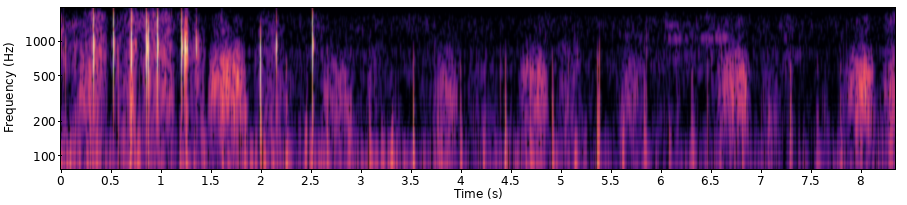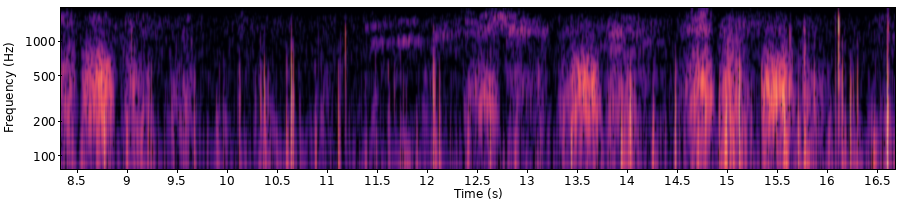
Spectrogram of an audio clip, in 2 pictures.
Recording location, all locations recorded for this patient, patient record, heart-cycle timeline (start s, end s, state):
aortic valve (AV)
aortic valve (AV)+pulmonary valve (PV)+tricuspid valve (TV)+mitral valve (MV)
#Age: Infant
#Sex: Female
#Height: 67.0 cm
#Weight: 9.46 kg
#Pregnancy status: False
#Murmur: Absent
#Murmur locations: nan
#Most audible location: nan
#Systolic murmur timing: nan
#Systolic murmur shape: nan
#Systolic murmur grading: nan
#Systolic murmur pitch: nan
#Systolic murmur quality: nan
#Diastolic murmur timing: nan
#Diastolic murmur shape: nan
#Diastolic murmur grading: nan
#Diastolic murmur pitch: nan
#Diastolic murmur quality: nan
#Outcome: Abnormal
#Campaign: 2015 screening campaign
0.00	3.60	unannotated
3.60	3.76	diastole
3.76	3.88	S1
3.88	3.96	systole
3.96	4.06	S2
4.06	4.20	diastole
4.20	4.30	S1
4.30	4.40	systole
4.40	4.50	S2
4.50	4.64	diastole
4.64	4.76	S1
4.76	4.88	systole
4.88	4.95	S2
4.95	5.10	diastole
5.10	5.20	S1
5.20	5.34	systole
5.34	5.44	S2
5.44	5.60	diastole
5.60	5.72	S1
5.72	5.80	systole
5.80	5.90	S2
5.90	6.06	diastole
6.06	6.14	S1
6.14	6.26	systole
6.26	6.38	S2
6.38	6.56	diastole
6.56	6.70	S1
6.70	6.78	systole
6.78	6.88	S2
6.88	7.04	diastole
7.04	7.12	S1
7.12	7.24	systole
7.24	7.34	S2
7.34	7.52	diastole
7.52	7.60	S1
7.60	7.75	systole
7.75	7.85	S2
7.85	8.01	diastole
8.01	9.88	unannotated
9.88	9.98	S1
9.98	10.08	systole
10.08	10.18	S2
10.18	10.32	diastole
10.32	10.48	S1
10.48	10.56	systole
10.56	10.72	S2
10.72	10.84	diastole
10.84	10.98	S1
10.98	11.07	systole
11.07	11.18	S2
11.18	11.36	diastole
11.36	11.46	S1
11.46	11.59	systole
11.59	11.68	S2
11.68	11.88	diastole
11.88	16.69	unannotated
